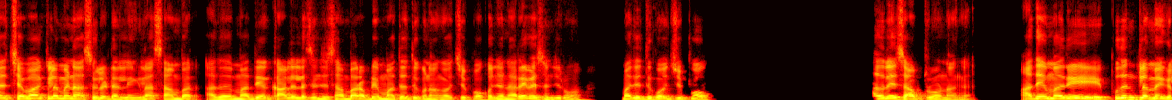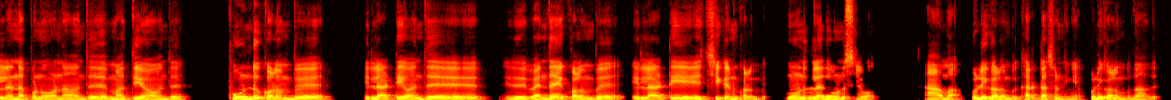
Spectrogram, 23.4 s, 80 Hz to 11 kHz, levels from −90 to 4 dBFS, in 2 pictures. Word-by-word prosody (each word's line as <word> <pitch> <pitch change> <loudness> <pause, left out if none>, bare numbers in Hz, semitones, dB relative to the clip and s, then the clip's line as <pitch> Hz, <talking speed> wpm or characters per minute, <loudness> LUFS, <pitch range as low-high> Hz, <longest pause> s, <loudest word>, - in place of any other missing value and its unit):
செவ்வாய்க்கிழமை 150 +1 +2
நான் 135 - -1
சொல்லிட்டேன் 120 -4 +1
இல்லிங்களா, 95 +4 -1
சாம்பார். 105 -3 +1
அத 110 0 +1 0.2
மதியம் 115 +3 0
காலையில 125 +2 +1
செஞ்ச 115 -3 0
சாம்பார் 115 +1 +2
அப்டியே 115 0 -1
மதியத்துக்கும் 115 +1 -1
நாங்க 100 -1 -3
வச்சுப்போம். 105 +9 -4
கொஞ்சம் 115 -5 +1
நெறையவே 145 +6 +2
செஞ்சுருவோம், 95 +7 -3 0.4
மதியத்துக்கும் 140 +2 +2
வச்சுப்போம். 120 +11 -3 1.7
அதுலேயே 145 -1 +3
சாப்பட்டுருவோம் 100 -6 0
நாங்க. 85 - -6 0.6
அதே 160 +6 +3
மாரி 150 +4 +4 0.4
புதன்கிழமைகள் 170 - +3
என்ன 115 0 +1
பண்ணுவோம்னா 100 +2 -2
வந்து, 110 +6 -1 0.2
மதியம் 115 +3 0
வந்து 105 +8 -1 0.6
பூண்டு 205 +1 +6
குழம்பு 125 -2 +1 0.6
இல்லாட்டி 130 +2 +1
வந்து 130 +3 0 0.8
இது 105 0 0 0.2
வெந்தய 155 +8 +2
குழம்பு 105 +1 0 0.3
இல்லாட்டி 120 +2 0 0.3
சிக்கன் 115 +1 -1
குழம்பு. - - -5 0.2
3த்துல 130 0 +1
ஏதோ 105 - +2
ஒண்ணு 100 - -2
செய்வோம். 85 -1 -7 0.6
ஆமா, 95 -2 -1 0.2
புளி 130 +1 +4
குழம்பு 90 - +1
கரெக்ட்டா 110 0 0
சொன்னீங்க, 90 -1 -6
புளி 110 0 +3
குழம்பு 90 -3 -3
தான் 90 0 -4
அது. - - -10
120 Hz, 135 wpm, -23 LUFS, 105-135 Hz, 1.7 s, பூண்டு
